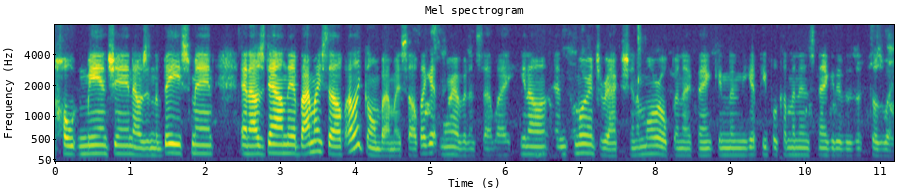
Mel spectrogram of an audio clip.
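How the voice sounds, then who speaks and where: The speaker talks fairly quickly in a Massachusetts accent with ordinary pitch variation. The sound is dry and close, with no echo. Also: woman. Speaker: paranormal investigator, podcaster. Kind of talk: casual chat.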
